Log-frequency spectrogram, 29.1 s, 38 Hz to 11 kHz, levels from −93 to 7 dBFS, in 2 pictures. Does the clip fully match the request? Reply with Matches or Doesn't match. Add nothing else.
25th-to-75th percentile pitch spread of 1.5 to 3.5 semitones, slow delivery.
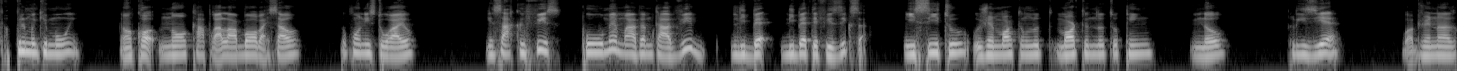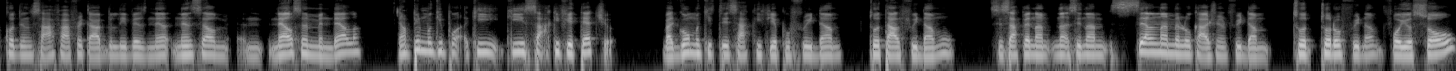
Matches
